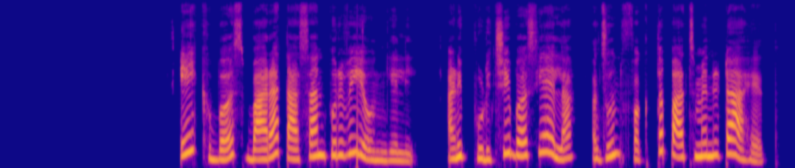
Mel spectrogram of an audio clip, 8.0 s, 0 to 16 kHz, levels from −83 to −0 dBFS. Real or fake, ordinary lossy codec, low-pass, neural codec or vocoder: fake; none; 14.4 kHz; vocoder, 44.1 kHz, 128 mel bands every 512 samples, BigVGAN v2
